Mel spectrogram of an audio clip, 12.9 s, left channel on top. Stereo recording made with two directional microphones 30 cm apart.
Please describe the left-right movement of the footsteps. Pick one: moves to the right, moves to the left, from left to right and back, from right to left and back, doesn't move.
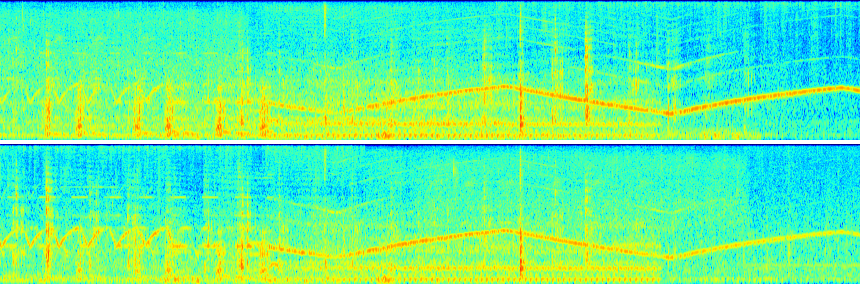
moves to the left.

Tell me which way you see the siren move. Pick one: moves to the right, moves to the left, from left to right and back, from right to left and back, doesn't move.
moves to the left.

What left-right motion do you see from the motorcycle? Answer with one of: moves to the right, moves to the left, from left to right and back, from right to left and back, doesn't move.
moves to the right.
